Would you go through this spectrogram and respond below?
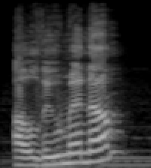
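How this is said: It is said with four syllables, American style. The speaker calls it wrong. "that's an American way of saying it"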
